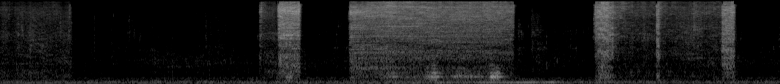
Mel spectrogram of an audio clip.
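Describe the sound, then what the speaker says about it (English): Several bursts of brake cleaner hiss from an aerosol can onto oily transmission line areas of a Honda Ridgeline, one long and a few short, loud and close, with quiet pauses between. "I'll spray brake cleaner in these areas here because it's all oily"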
